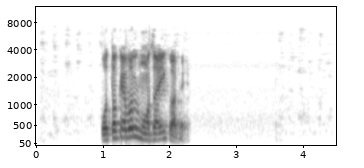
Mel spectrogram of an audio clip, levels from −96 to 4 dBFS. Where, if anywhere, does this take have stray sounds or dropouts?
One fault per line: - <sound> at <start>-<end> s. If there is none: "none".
none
